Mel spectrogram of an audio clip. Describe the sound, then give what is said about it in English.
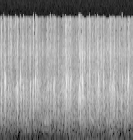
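A crowd on the Briarcrest side of a game applauding steadily as an injured player is lifted onto a stretcher, with dense, overlapping hand claps forming a continuous crackling wash at moderate volume, and a few louder claps standing out now and then. “You can probably hear the crowd over here on the Briarcrest side clapping.”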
